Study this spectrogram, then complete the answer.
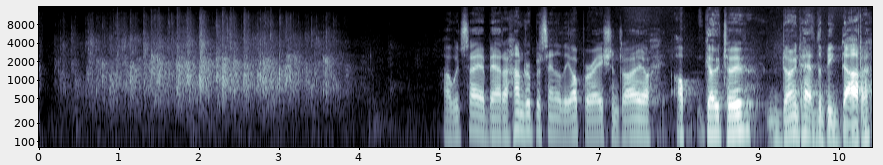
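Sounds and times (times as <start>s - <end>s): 
audience applauding to welcome a speaker: 0.0s - 4.0s
speech: 5.0s - 10.3s.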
